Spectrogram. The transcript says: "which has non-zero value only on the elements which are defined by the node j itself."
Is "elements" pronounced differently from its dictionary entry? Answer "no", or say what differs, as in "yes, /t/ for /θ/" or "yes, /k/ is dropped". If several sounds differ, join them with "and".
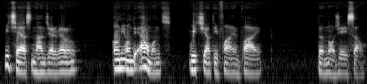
no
